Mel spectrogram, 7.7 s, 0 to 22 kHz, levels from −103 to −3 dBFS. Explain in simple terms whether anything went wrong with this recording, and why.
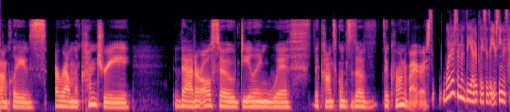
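From 6.44 s until the end at 7.65 s, the speech suddenly runs twice as fast and sounds a full octave higher. That is a wrong sample rate: the audio plays at double its intended speed, which fits 24 kHz material played back at 48 kHz.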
